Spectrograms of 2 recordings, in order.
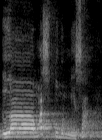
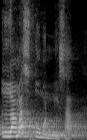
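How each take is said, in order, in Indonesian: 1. Vokal pertama dibaca panjang. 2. Vokal pertama dibaca pendek. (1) "baca panjang, pakai lam alif, mat tobi'i" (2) "bacanya pendek"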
